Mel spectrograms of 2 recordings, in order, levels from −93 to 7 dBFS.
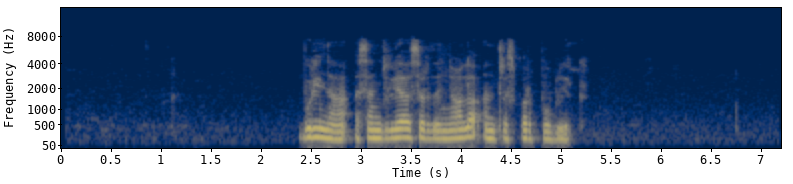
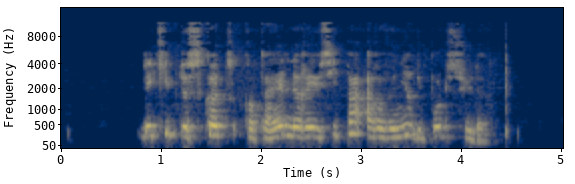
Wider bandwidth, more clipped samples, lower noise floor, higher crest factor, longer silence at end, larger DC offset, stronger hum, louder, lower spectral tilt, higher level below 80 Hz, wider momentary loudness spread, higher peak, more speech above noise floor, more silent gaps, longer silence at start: second, 7.6 kHz vs 11.5 kHz; neither; second, -72 dBFS vs -84 dBFS; about the same, 18 dB vs 18 dB; first, 2.1 s vs 0.55 s; neither; neither; about the same, -22 LUFS vs -24 LUFS; first, -7 dB/octave vs -4 dB/octave; first, -64 dBFS vs -76 dBFS; second, 8 LU vs 12 LU; about the same, -8 dBFS vs -6 dBFS; second, 51 dB vs 60 dB; neither; first, 2.4 s vs 0.8 s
